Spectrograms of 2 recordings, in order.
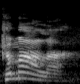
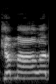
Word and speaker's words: Kamala: booker and you had kamala you know if you pronounce her name wrong she goes crazy come on like a comma it's like a comma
